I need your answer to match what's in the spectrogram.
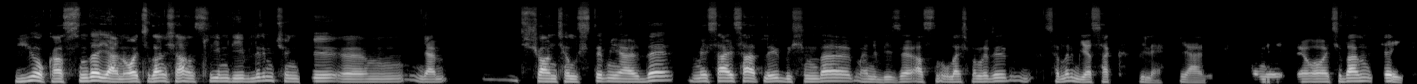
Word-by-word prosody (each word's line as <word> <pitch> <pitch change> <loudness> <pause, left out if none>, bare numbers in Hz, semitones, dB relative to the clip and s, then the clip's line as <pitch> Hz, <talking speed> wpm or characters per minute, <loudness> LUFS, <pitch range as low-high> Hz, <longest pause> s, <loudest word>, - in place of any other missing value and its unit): Yok, 155 +1 +2
aslında, 150 +6 +6
yani, 130 -6 +5
o 135 - +6
açıdan 145 +2 +3
şanslıyım 150 +1 -1
diyebilirim 140 +6 -2
çünkü, 140 -5 -7 0.3
emm, 125 - -4
yani, 120 0 -3 0.4
m 210 -5 -21
şu 145 -4 0
an 135 -1 +4
çalıştığım 135 +3 -2
yerde 140 +8 +2 0.2
mesai 150 +1 +2
saatleri 145 0 +1
dışında, 150 +4 0
hani, 125 -4 -7
bize 125 +4 -3
aslında 130 +2 -5
ulaşmaları 130 +5 -3 0.3
sanırım 140 +1 -5
yasak 115 0 -5
bile. 95 -6 -10 0.2
Yani, 105 -4 -7 0.5
hani, 120 0 -4
eee, 125 - -2
o 130 0 +1
açıdan 150 +4 +2
şey, 115 -8 +4
140 Hz, 130 wpm, -22 LUFS, 125-150 Hz, 0.5 s, aslında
